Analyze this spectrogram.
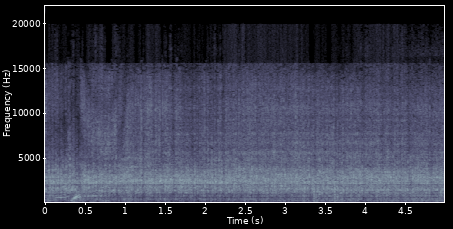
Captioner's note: blender grinding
